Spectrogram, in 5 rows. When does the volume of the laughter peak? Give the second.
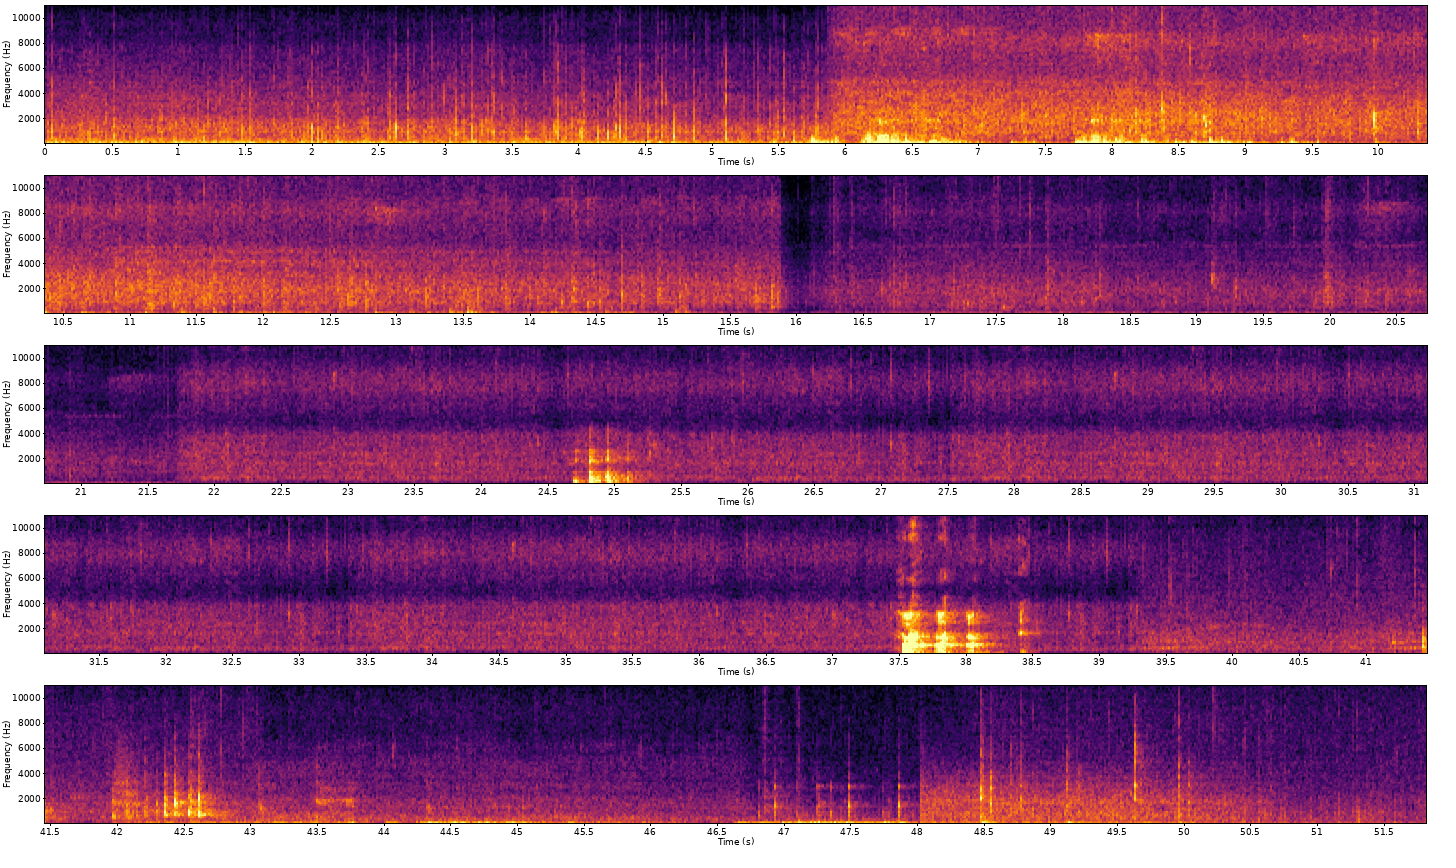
38 s.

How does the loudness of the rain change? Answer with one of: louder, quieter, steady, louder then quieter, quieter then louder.
quieter.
